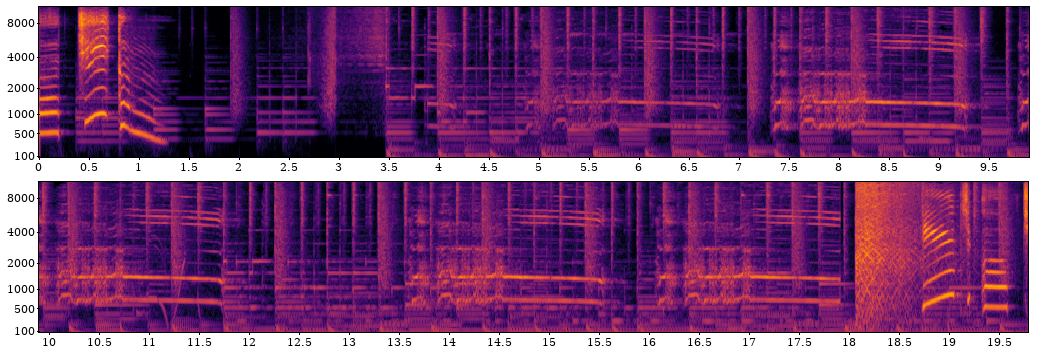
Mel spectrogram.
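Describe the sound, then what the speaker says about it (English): Chicken crowing, a loud cock-a-doodle-doo repeated several times in an animal-sound sequence, accompanied by steady background music, with a burst of noise near the end. "It's a chicken."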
